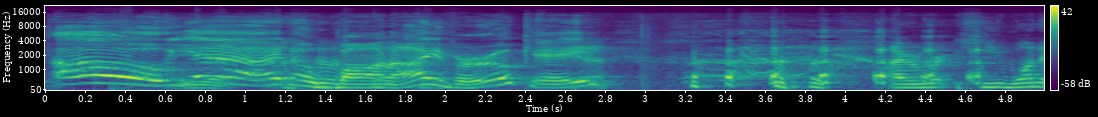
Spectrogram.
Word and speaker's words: Bon Iver: he was the winner they're like Bonnie Bear and everybody on Twitter was like who is Bonnie Bear everybody thought it was Bonnie Bear for the longest time but uh yeah Bonnie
